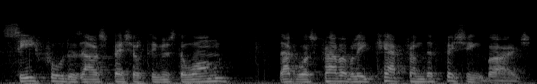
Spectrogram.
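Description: An actor playing a slick middle-aged crook with a smooth, controlling manner, in 1940s crime film style. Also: male voice, medium pitch, normal speed, a bit bright, slight background noise, lightly acted. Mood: smooth, guarded. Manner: smooth, controlling, veiled threats. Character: slick, menacing male cafe owner and smuggling crook. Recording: dull old film soundtrack, music behind.

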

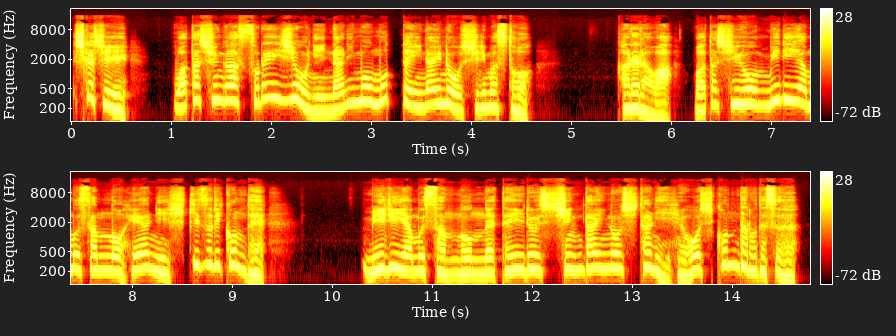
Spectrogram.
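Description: A man voicing an agitated, desperate accused man giving halting, strained testimony in a story reading. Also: sits high, animated, a little mellow, no room sound, studio quality, voice pushed up. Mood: agitated pleading.

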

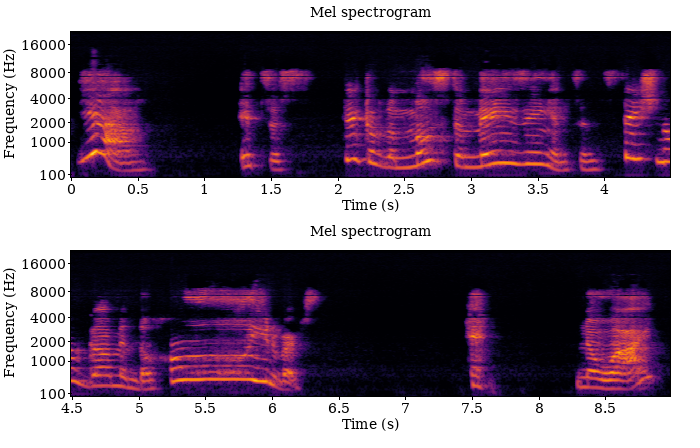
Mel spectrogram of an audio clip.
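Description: A woman's voice: extremely high pitch, exaggerated voice. A woman voicing an eccentric, brusque male candy maker in an amateur puppet show, theatrical and dismissive.

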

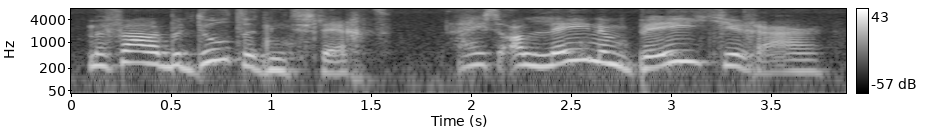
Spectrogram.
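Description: An actress playing an unruffled, playful daughter in a radio drama, talking in a breezy, teasing manner. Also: female voice, fairly high pitch, big pitch swings, a little slow, fairly bright tone, heavily acted. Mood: amused. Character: amused, unruffled, playful daughter of an eccentric man.

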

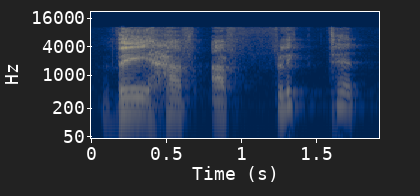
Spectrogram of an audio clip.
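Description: A middle-aged man from Ghana preaching a sermon into a handheld mic on a church stage, swinging between loud bursts and hushed asides. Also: on the high side, very slow. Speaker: pastor.

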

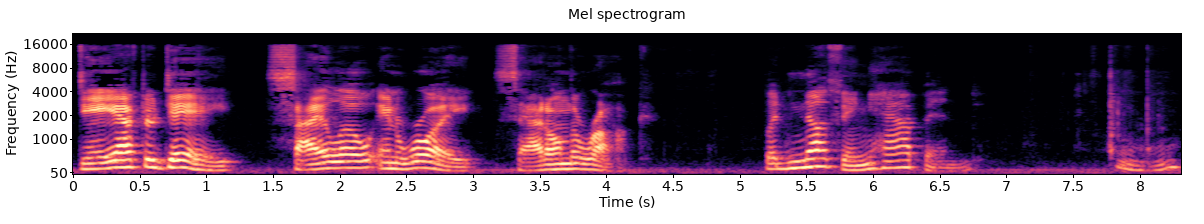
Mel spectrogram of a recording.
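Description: A man reading a children's picture book aloud expressively, drawing out words and pausing. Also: fairly high pitch. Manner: slow, animated, with drawn-out words and pauses. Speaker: children's storybook reader. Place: indoors, library with bookshelves.

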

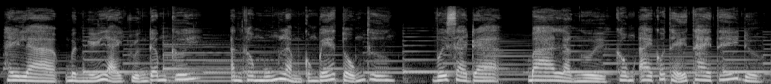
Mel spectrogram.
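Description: A kind young man from a cartoon, voiced by an actor, speaking gently and earnestly. Music is clearly audible behind the voice. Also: mid-range voice, normal speed, close to an everyday voice. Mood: troubled. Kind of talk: cartoon voice acting.

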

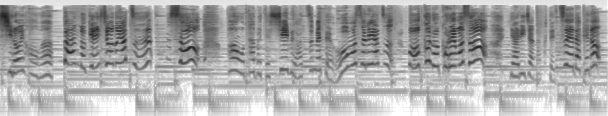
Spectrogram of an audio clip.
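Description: A woman acting a bubbly, clumsy young student in an anime radio drama, excitable and exclaiming. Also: very high voice, fairly quick, few pauses, loud music behind the voice. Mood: cheerful, flustered.

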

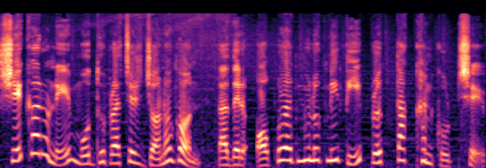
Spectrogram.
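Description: A woman's voice: fairly high pitch, darkish tone. A woman delivering scripted news narration as a news reader. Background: background music.

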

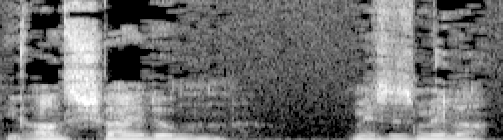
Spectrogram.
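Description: An actor playing a stiff, reluctant, unsentimental caretaker in a German radio drama, formal, terse and deadpan. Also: male voice, fairly low pitch, unhurried, slightly rough, no echo, exaggerated voice. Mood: stiff, curt.

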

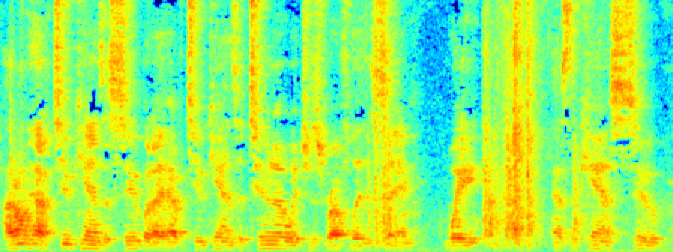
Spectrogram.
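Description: A young man hosting a home workout parody, explaining each exercise with earnest deadpan delivery and halting restarts. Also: medium pitch, very noisy. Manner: earnest, trailing off and restarting mid-sentence. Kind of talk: deadpan fitness instruction. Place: small bedroom at home. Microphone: camera mic from across the room. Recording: echoey room, voice a bit far from mic.

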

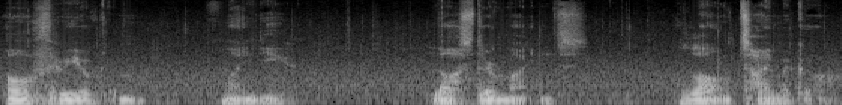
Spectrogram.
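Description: A man's voice: sits low, takes it slowly, creaky, heavily acted. A man voicing an ancient immortal male forest warlock in an audio roleplay, speaking with dry, teasing humor. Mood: somber. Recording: steady rain noise behind voice. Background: rain.

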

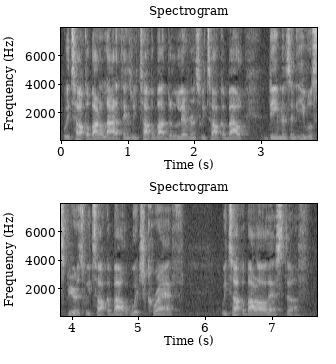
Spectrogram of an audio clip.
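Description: A young man in his twenties, an evangelist from the American Midwest, praying fervently in a rhythmic, repeating cadence with a voice gone hoarse. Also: medium pitch, flat delivery, a little fast, a bit bright, slight background noise. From Rockford, Illinois. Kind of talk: livestream prayer and preaching. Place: small indoor room at home. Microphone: phone camera at arm's length.

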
